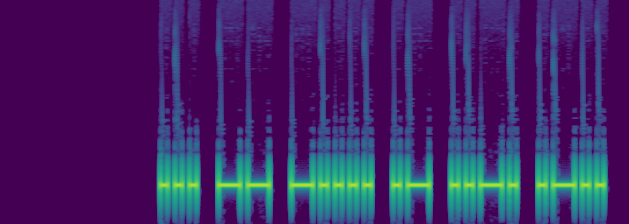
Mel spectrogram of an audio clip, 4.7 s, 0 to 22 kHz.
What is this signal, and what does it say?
Morse code, heard as a keyed tone, about 22 wpm, 700 Hz. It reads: SM6AFL
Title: DXCC-100 Call Signs - 6 Characters - Repeated 3x - 22wpm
